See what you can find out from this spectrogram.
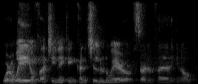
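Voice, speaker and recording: Low-voiced Irish storyteller in an echoey room. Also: male voice, fairly even intonation. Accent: Irish, west of Ireland. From Galway, Ireland. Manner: hesitant, reflective storytelling with many pauses. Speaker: distillery founder being interviewed. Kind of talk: conversational storytelling. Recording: roomy, echoey sound.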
